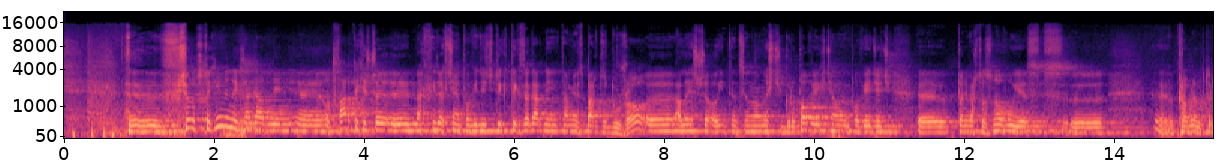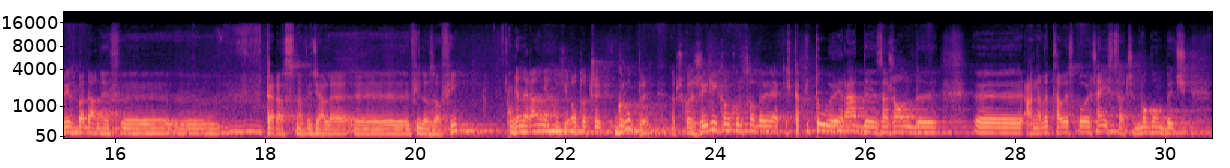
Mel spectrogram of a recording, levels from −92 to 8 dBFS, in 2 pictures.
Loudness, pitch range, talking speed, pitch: -18 LUFS, 130-160 Hz, 115 wpm, 145 Hz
